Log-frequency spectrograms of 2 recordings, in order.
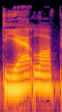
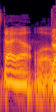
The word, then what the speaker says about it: Dyatlov: Today we're talking about the Dyatlov Pass. Did I say that right? – I think it's Dyatlov.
